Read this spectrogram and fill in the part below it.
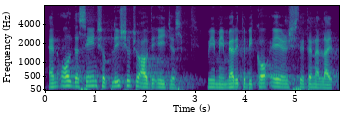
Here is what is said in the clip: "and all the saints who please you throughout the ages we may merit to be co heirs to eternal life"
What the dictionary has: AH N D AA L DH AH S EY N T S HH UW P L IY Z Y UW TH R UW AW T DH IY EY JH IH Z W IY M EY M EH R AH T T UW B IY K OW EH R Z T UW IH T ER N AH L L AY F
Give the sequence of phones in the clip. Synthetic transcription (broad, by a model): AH N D AA L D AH S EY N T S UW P L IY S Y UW T R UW AW T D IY EY JH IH S W IY M EY M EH R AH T T UW B IY K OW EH R S T UW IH T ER N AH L L AY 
